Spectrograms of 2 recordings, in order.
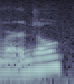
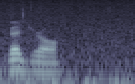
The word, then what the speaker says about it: Vigil: new operators are Virgil I believe Sophia soon Virgil isn't it what is it how you pronounce it so no visual visual visual there you go vigil there you go I'm still hearing myself echoing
